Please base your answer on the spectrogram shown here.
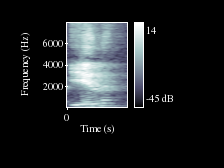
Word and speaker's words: infierno: How many syllables? 4. It's not 4, it's 3. The reason why it's 3 is because 2 of the vowels go together to form a diphthong, okay?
